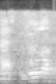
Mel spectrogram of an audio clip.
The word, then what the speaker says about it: Pascagoula: Pascagoula, Mississippi.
